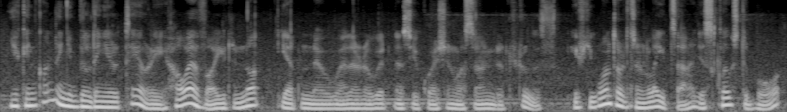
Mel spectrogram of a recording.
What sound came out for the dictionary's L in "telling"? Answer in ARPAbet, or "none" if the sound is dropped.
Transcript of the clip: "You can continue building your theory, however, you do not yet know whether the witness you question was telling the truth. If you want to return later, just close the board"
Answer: N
